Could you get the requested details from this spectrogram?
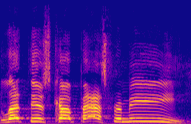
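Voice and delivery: high, slow plea to be spared; preacher voicing Jesus' earnest plea; pleading prayer. Jesus' plea before suffering, quoted.

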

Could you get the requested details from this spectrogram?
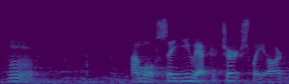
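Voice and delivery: a quiet sugary threat; threatening wife. Retold or imitated. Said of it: "Women are looking at me like".

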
